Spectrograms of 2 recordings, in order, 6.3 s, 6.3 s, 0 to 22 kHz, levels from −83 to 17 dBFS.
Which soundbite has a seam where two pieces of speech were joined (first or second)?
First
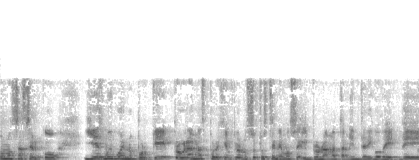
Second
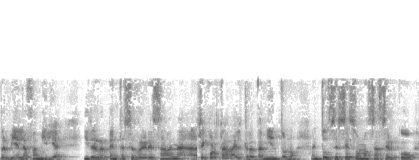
second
